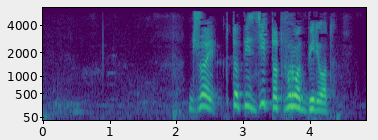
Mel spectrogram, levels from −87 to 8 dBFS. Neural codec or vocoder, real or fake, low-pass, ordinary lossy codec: codec, 16 kHz, 2 kbps, X-Codec, HuBERT features, trained on balanced general audio; fake; 5.4 kHz; MP3, 24 kbps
